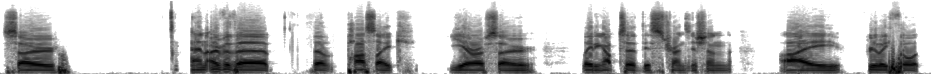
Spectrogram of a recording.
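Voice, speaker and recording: A man's voice: extremely low pitch, monotone, slow pace, fairly bright tone, clean tone, no echo, rough recording. A young man with an Australian accent, answering interview questions casually and reflectively, rephrasing as he goes. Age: young adult. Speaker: esports coach, former pro player, guest.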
